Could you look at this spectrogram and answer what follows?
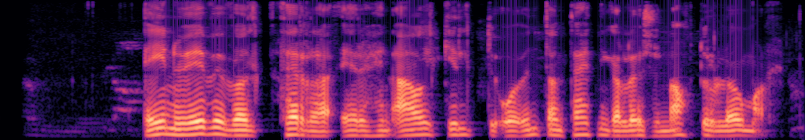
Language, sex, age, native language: Icelandic, male, 40-49, Icelandic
